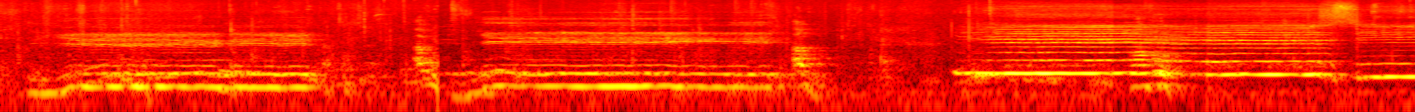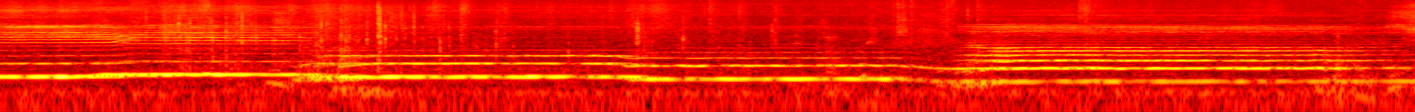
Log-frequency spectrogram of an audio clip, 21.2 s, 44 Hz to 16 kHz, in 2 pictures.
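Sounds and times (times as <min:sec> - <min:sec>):
mezzo choir singing a chorale: 0:00.2 - 0:06.3, 0:07.1 - 0:21.2.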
